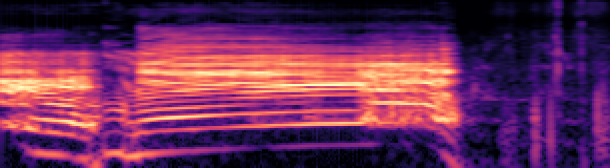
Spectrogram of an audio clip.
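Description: A cow gives a loud, drawn-out moo that starts low and swells into a long, harmonic-rich bellow.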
